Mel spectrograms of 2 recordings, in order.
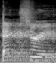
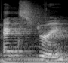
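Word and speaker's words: X-ray: Xray is said. Xtray. Xtray. Let me go do one Xtray. Like where the tray come from? Like that don't make no sense.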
